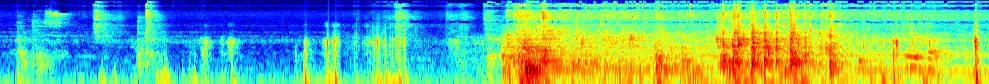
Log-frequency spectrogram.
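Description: A Kohler toilet flushes with a loud, close rush of water that starts after a few seconds of small clicks and handling noises and then gurgles steadily to the end.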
